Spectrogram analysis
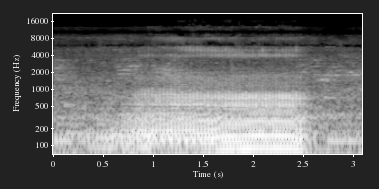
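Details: Very loud snoring from an American bully dog.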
